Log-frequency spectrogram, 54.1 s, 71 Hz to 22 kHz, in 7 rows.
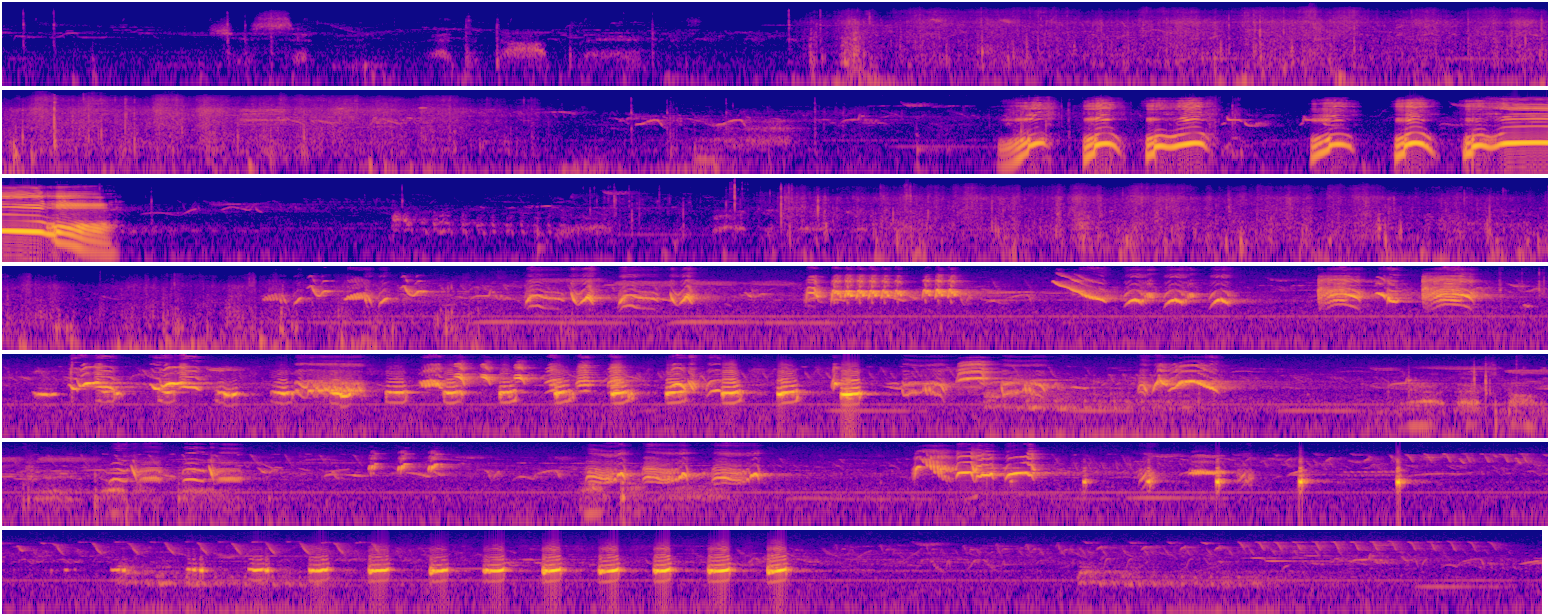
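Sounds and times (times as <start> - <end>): songbirds singing: 0.0 - 19.8, 24.5 - 54.0
bird repeating evenly spaced notes: 24.6 - 54.0.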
